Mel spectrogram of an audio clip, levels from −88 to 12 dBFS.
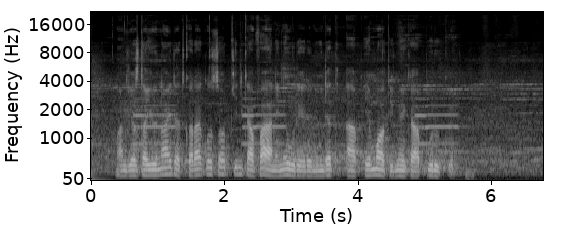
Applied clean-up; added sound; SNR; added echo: none; Wind instrument, woodwind instrument; 16 dB; none.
